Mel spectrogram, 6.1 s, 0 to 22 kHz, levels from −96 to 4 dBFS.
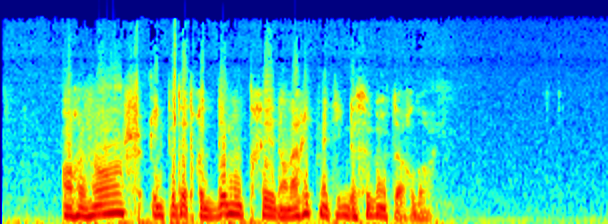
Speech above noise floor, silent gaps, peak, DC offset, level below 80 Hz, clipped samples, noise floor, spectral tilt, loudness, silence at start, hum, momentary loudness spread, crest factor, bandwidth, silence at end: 35 dB; none; 0 dBFS; under 0.1%; -30 dBFS; under 0.1%; -43 dBFS; -7 dB/octave; -9 LUFS; 0.05 s; none; 8 LU; 10 dB; 15.5 kHz; 1.7 s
